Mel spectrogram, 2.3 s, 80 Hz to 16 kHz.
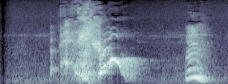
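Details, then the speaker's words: Sneeze during a recording blooper: a drawn-in breath, then a single loud voiced sneeze followed by a short vocal exclamation. "trip oh my goodness okay i was 109 sure i was gonna sneeze i was i was pretty positive sketchy"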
